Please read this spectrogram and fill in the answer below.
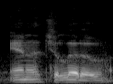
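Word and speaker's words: Anacleto: j and a chiletto j anna chiletto i believe is how you say the name yeah a-n-a-c-l-e-t-o yeah that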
